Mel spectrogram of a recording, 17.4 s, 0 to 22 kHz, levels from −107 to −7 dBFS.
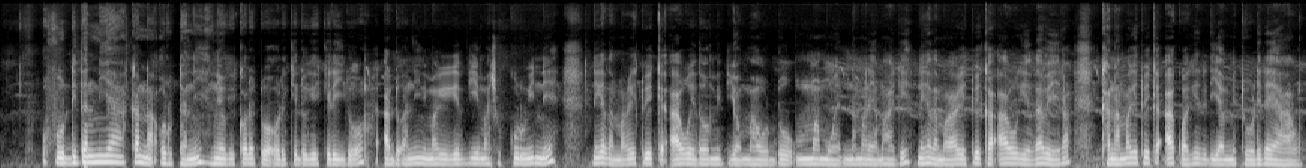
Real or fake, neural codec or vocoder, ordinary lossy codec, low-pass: real; none; none; 19.8 kHz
